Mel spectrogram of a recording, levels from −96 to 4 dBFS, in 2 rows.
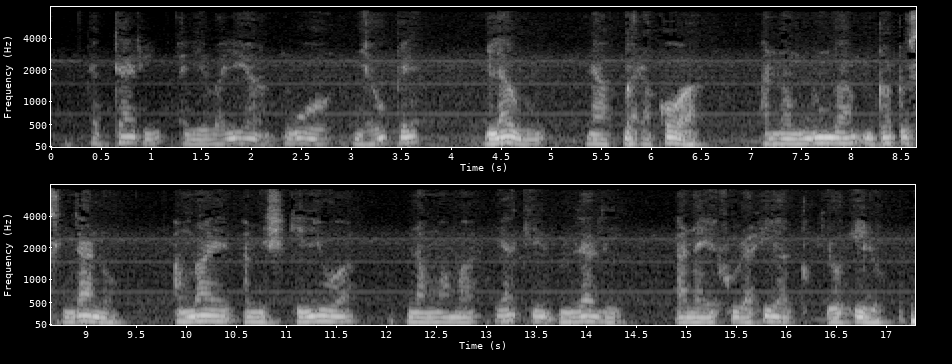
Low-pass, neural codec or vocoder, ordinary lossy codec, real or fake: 7.2 kHz; none; MP3, 32 kbps; real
